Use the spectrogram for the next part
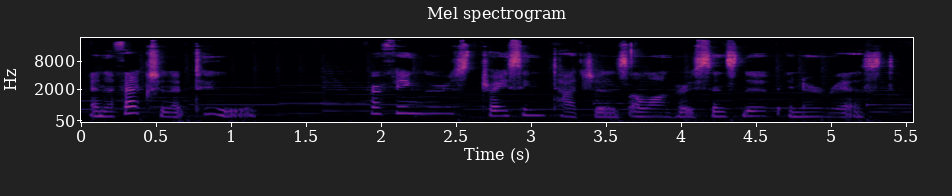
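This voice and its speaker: A woman reading a romantic fan fiction story aloud as an expressive scripted narration. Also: medium pitch, creaky. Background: faint music.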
